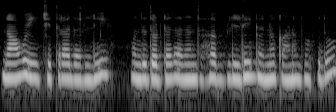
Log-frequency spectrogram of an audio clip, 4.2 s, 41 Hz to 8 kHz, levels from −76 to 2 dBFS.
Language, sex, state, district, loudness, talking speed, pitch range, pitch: Kannada, female, Karnataka, Mysore, -26 LUFS, 115 wpm, 195-210 Hz, 200 Hz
